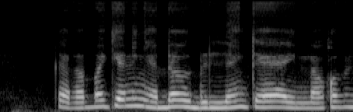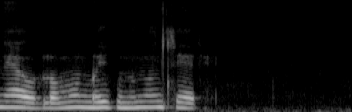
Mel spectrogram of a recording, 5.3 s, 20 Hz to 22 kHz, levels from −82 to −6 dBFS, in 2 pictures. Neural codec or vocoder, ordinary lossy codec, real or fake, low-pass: codec, 44.1 kHz, 2.6 kbps, SNAC; none; fake; none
